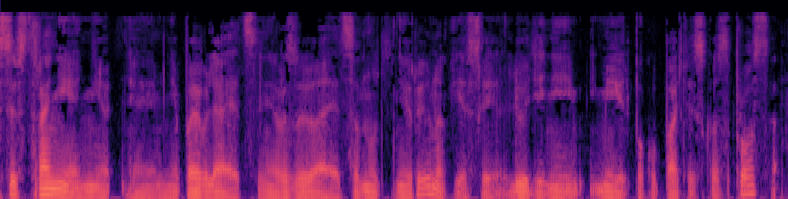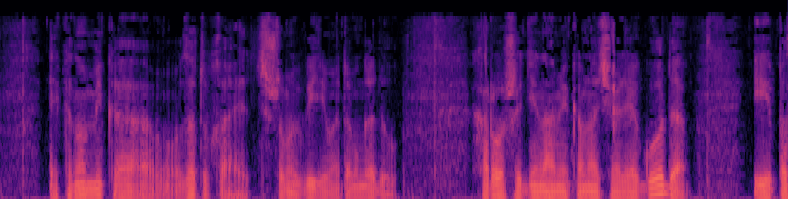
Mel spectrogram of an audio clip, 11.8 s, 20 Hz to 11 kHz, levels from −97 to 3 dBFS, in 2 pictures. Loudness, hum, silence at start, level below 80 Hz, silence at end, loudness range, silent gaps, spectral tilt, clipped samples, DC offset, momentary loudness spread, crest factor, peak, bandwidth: -35 LUFS; none; 0 s; -46 dBFS; 0 s; 3 LU; none; -6.5 dB/octave; under 0.1%; under 0.1%; 11 LU; 20 dB; -14 dBFS; 8.8 kHz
